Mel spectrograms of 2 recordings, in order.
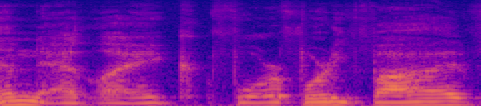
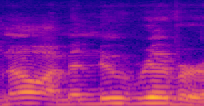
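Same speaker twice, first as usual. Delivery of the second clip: higher, louder carefree guy; imitating the seller; 9 semitones higher, 9 dB louder than usual. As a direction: play the unbothered seller. Seller's reply voiced in story.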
